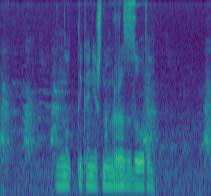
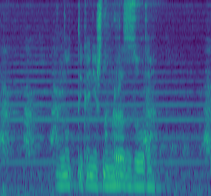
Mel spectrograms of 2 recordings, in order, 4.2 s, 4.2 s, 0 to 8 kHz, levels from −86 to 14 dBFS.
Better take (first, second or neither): first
